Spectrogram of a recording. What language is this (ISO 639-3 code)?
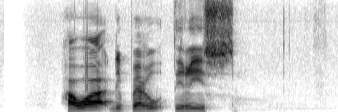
sun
